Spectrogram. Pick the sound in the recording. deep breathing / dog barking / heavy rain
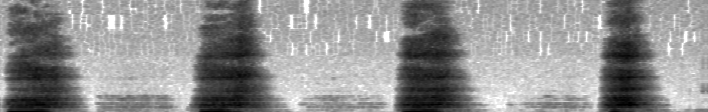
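deep breathing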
